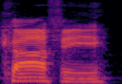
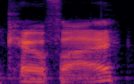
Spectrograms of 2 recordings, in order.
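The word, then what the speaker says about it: Ko-fi: 25 minutes Kofi yeah apparently it's pronounced coffee so I've been trying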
